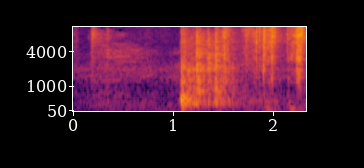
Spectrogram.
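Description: Quiet for about a second, then a sudden rustle of a foil trading-card booster pack being picked up and handled, fading out over the next second.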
